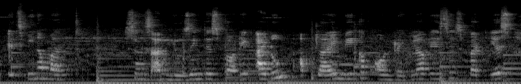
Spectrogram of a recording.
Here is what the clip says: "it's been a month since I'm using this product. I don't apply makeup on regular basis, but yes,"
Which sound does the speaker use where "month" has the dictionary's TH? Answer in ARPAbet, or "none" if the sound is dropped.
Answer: T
